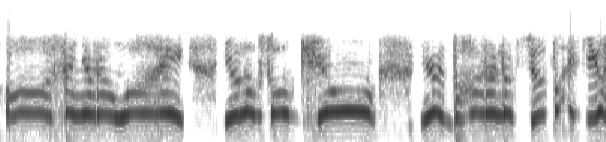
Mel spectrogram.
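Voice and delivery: put-on very high, loud squealing teen girls; squealing students. Teacher imitating students gushing over her old photos, loud squealing. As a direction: shriek it like thrilled schoolgirls. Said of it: "They're like".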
